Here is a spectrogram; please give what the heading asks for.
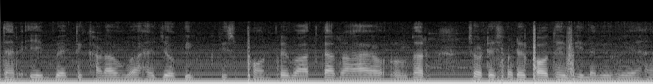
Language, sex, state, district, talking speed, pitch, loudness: Hindi, male, Punjab, Fazilka, 200 wpm, 75 Hz, -14 LUFS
